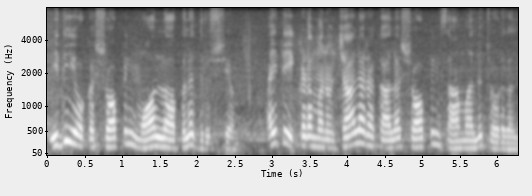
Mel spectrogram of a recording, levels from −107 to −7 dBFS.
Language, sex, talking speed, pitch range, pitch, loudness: Telugu, male, 135 wpm, 155-220 Hz, 175 Hz, -16 LUFS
